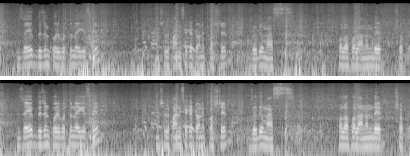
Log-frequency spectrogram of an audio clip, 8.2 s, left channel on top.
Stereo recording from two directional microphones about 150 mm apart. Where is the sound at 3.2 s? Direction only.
20° right (ahead or behind).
